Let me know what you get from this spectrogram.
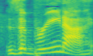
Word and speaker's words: Zebrina: Zebrina is the name of that one.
